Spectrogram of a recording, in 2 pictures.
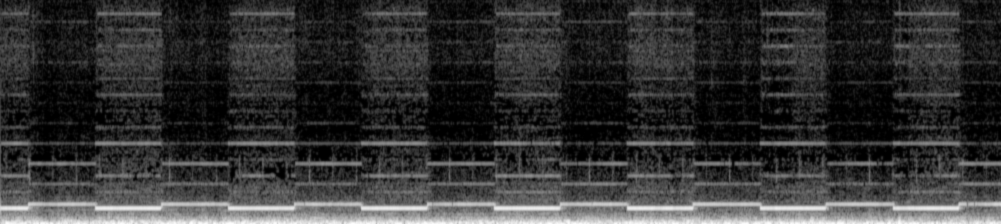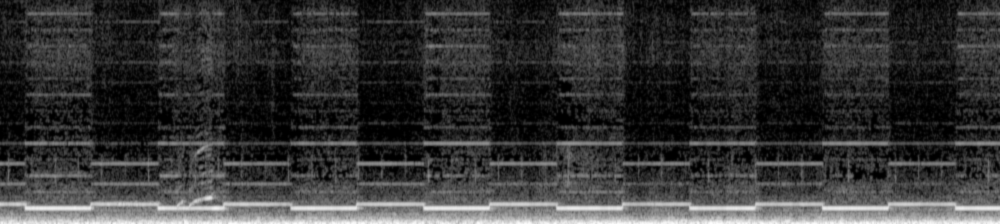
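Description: Ambulance two-tone hi-lo siren, alternating between a high and a low tone about once a second, over a steady low rumble of the moving vehicle.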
